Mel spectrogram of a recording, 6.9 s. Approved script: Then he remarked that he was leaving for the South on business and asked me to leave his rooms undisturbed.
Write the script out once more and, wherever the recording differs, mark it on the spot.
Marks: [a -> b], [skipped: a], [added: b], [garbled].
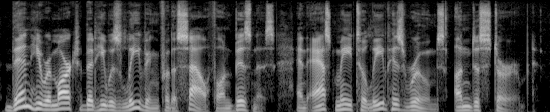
Then he remarked that he was leaving for the South on business and asked me to leave his rooms undisturbed.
